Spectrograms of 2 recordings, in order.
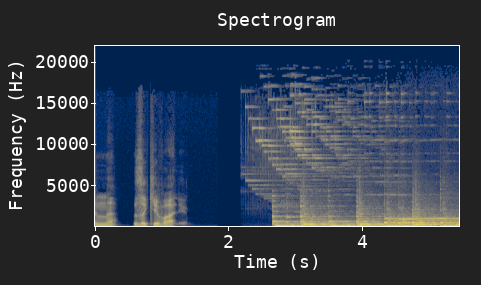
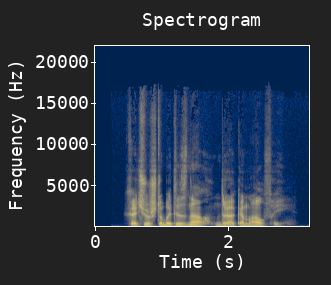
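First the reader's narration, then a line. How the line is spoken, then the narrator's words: Deadly calm voice. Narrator (Russian): произнес силуэт убийственно спокойным голосом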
